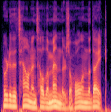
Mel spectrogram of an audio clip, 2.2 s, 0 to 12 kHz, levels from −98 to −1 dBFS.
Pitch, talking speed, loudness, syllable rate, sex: 105 Hz, 375 wpm, -15 LUFS, 6.9 syllables/s, male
